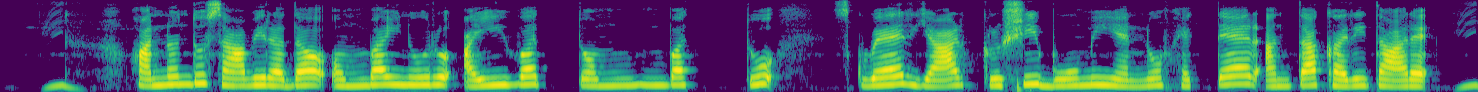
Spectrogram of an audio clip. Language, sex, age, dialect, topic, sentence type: Kannada, female, 46-50, Mysore Kannada, agriculture, statement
